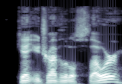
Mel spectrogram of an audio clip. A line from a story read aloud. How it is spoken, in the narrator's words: He asked nervously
